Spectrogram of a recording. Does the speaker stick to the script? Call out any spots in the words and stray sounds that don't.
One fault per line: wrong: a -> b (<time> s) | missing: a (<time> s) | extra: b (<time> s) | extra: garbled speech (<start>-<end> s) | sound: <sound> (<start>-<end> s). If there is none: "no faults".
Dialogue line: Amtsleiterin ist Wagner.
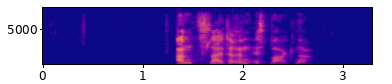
no faults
